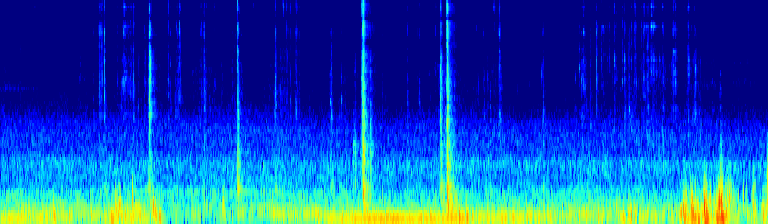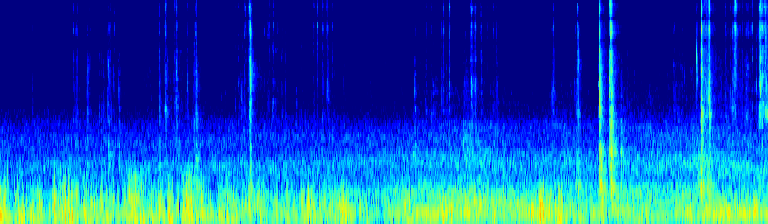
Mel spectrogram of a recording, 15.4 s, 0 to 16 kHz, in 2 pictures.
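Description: Keys jangling on a ring while the key works the door lock of a 1970 Ford Mustang, giving several sharp clicks; the loudest is about seven seconds in. The lock is a little sticky.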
